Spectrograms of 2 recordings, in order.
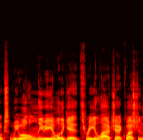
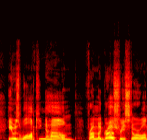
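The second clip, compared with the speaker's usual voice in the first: sudden voice crack, jumping high mid-sentence; 6 semitones higher, 3 dB louder than usual. Telling a story about a guy he once knew, voice cracking. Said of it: "my voice just cracked right there".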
